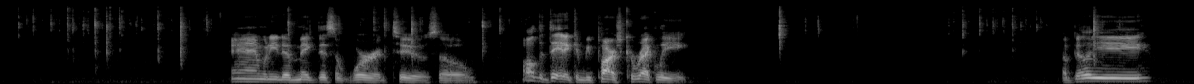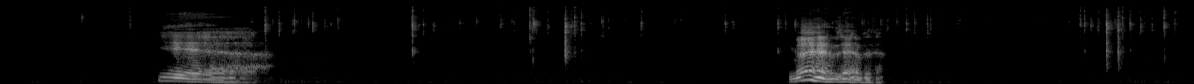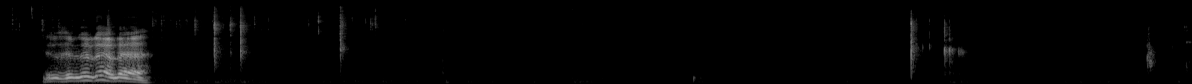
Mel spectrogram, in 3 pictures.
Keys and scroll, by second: 0.0-0.9 typing, 2.4-5.2 typing, 8.0 Escape, 9.1-10.6 typing, 10.7 Return, 13.1-20.2 typing, 27.1 super+b, 27.1-28.3 typing, 27.3 Escape, 28.4 super+h.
